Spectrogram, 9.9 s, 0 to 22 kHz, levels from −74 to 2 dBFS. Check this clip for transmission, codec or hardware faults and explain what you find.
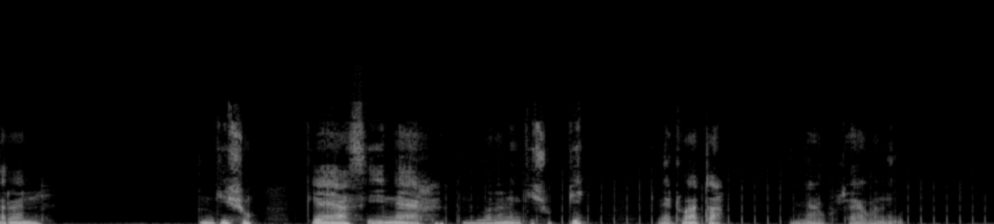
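Two faults are present: a layered codec degradation across the whole clip, and a regular train of clicks over its last six seconds.

Throughout, the speech carries mixed artefacts from more than one codec heard together, with nothing above 15.6 kHz. This likely comes from transcoding between lossy codecs, consistent with a low-rate HE-AAC source re-encoded through MP3 and then Opus. Each stage keeps the earlier damage and adds its own. A spectrogram shows a hard ceiling at 15.6 kHz and blotchy, patchy high-frequency energy.

From 3.83 s to 9.86 s, a train of clicks ticks steadily over the speech and pauses at about 7.8 per second, about fifty clicks in all, peaking roughly as loud as the speech. The probable cause is interference or an interface injecting repeated pulses. The waveform shows evenly spaced spikes of much the same shape, and the spectrogram shows thin vertical lines.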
